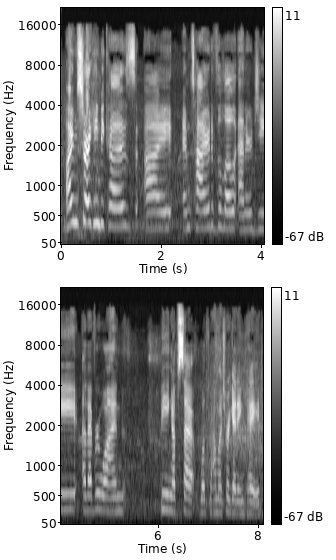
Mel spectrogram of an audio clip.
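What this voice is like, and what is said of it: Canadian accent. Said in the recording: “I'm obviously Canadian, that's why my voice sounds like this”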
